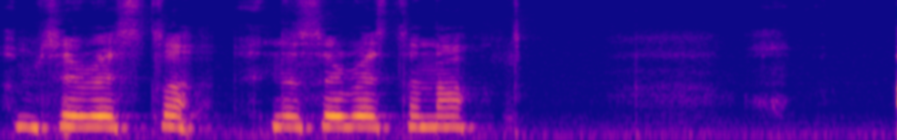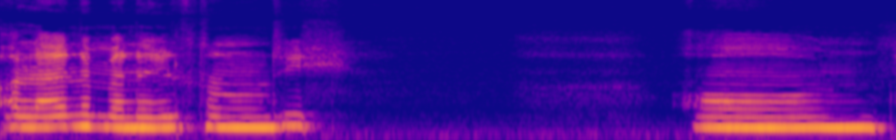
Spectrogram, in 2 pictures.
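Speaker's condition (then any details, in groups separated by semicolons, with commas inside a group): Spasticity from birth; multiple sclerosis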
